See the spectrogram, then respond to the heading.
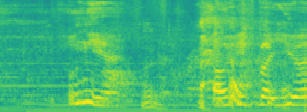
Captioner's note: laughs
